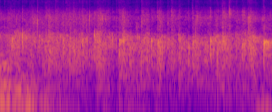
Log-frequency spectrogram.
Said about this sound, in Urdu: زوردار تالیاں بجا دیں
